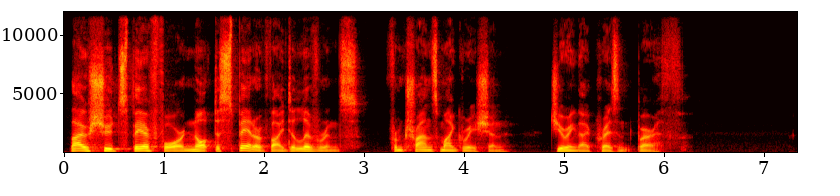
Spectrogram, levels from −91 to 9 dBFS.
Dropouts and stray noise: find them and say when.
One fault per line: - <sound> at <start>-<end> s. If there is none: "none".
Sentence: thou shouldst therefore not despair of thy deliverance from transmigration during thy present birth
none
